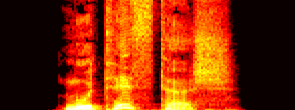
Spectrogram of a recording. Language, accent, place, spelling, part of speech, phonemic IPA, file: German, Germany, Berlin, mutistisch, adjective, /muˈtɪstɪʃ/, De-mutistisch.ogg
- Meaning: mutistic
